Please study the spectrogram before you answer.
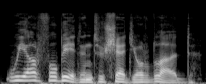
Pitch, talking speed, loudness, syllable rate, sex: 125 Hz, 205 wpm, -15 LUFS, 5.3 syllables/s, male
